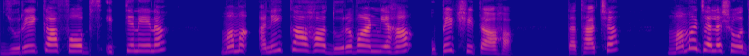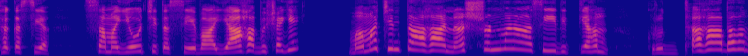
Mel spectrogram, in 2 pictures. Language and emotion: Sanskrit, angry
